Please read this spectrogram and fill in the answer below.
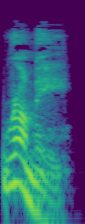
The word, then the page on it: rummy: British English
